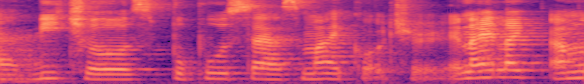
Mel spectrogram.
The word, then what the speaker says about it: pupusa: food to people, explaining to people what a pupusa was. Everybody would pronounce it 100 different ways or read it a different, a pup USA, a papusa.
